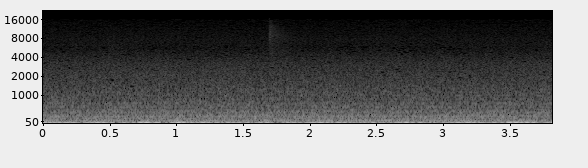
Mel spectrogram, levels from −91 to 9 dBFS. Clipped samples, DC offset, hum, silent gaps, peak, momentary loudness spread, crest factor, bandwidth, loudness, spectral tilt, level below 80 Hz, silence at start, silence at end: under 0.1%; under 0.1%; none; none; -14 dBFS; 1 LU; 12 dB; 5 kHz; -39 LUFS; -7 dB/octave; -36 dBFS; 0 s; 0 s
